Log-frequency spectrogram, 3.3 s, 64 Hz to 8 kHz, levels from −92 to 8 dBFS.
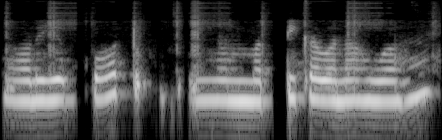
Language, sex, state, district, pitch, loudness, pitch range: Hindi, female, Bihar, Muzaffarpur, 255 Hz, -15 LUFS, 250-275 Hz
